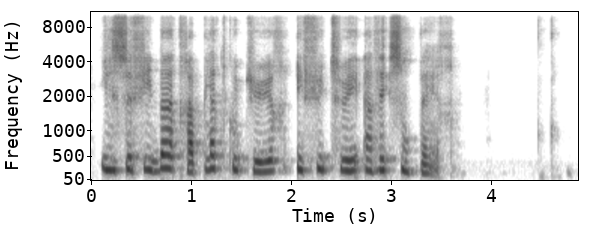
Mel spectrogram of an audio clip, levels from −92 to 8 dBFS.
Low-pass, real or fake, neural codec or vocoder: 9.9 kHz; fake; codec, 44.1 kHz, 2.6 kbps, SNAC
